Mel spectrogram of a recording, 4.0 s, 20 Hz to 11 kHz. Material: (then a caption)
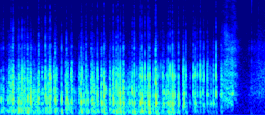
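Glitter paper. Fingernails quickly scratch a textured glitter cardstock sheet up close, making a dense run of dry, crackly scraping strokes with a bright rasp. The scratching stops at about 3.5 seconds, leaving a faint, quiet hiss.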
